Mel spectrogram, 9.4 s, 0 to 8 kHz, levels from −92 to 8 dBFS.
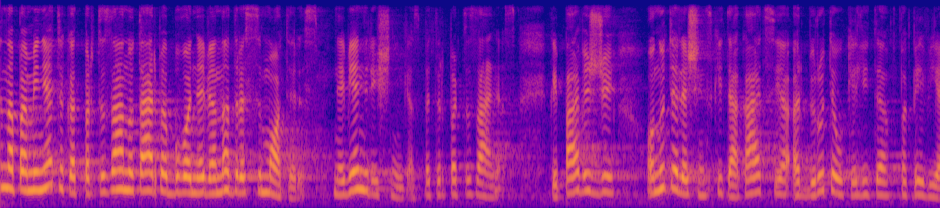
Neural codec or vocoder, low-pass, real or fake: none; 7.2 kHz; real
